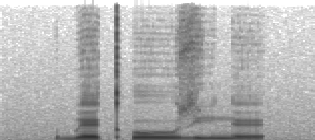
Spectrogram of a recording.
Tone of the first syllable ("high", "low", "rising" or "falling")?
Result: high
